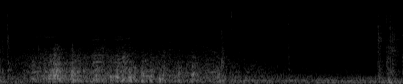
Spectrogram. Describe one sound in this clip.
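A door thuds shut.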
